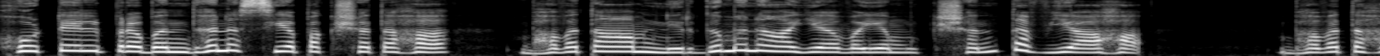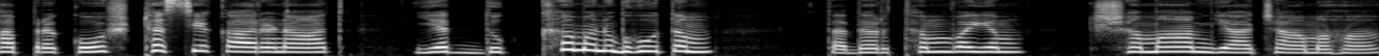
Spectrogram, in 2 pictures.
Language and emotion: Sanskrit, sad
